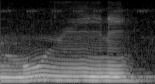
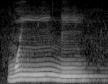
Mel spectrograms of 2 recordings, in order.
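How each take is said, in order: First: The vowel glide is drawn out long. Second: The vowel glide is pulled short and quick. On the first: The speaker calls it wrong. "Bukan muini" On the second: The speaker calls it right. "Ingat linnya, tarikannya cepat"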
